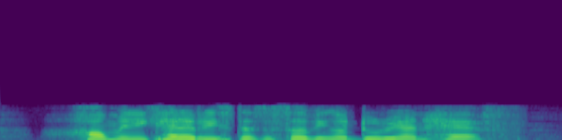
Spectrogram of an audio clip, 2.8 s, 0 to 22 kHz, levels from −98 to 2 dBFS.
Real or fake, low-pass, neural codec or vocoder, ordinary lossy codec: real; 5.4 kHz; none; MP3, 48 kbps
